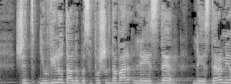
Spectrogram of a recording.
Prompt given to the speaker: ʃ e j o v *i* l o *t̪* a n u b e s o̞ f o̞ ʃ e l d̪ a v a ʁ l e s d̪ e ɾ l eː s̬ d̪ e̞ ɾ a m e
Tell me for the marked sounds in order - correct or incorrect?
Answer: correct, correct

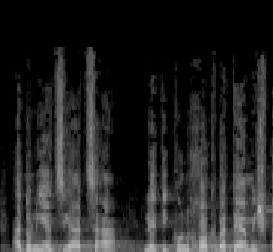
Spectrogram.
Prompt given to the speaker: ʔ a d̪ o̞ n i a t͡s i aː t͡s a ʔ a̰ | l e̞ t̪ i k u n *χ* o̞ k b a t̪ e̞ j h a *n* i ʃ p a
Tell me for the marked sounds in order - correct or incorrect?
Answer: correct, incorrect: m

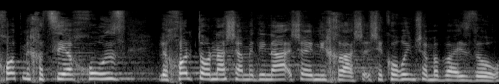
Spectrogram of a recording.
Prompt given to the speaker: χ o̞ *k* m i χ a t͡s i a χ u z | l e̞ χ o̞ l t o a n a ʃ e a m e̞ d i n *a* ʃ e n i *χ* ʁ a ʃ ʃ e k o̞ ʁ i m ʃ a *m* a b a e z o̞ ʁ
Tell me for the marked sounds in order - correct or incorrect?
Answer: incorrect: t, correct, correct, correct

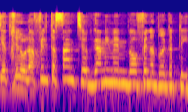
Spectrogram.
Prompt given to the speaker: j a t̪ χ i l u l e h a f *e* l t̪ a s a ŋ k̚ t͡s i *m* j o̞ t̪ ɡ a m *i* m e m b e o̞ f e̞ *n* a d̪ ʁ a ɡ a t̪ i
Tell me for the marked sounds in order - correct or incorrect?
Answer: incorrect: i, incorrect: none, correct, correct

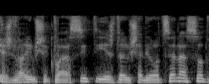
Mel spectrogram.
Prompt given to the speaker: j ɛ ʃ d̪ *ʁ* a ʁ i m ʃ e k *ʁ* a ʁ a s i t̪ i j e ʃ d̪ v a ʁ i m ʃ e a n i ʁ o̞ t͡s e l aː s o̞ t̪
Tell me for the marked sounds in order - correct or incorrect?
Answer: incorrect: v, incorrect: v

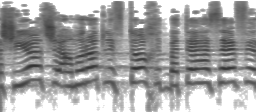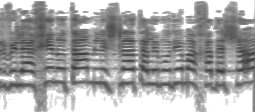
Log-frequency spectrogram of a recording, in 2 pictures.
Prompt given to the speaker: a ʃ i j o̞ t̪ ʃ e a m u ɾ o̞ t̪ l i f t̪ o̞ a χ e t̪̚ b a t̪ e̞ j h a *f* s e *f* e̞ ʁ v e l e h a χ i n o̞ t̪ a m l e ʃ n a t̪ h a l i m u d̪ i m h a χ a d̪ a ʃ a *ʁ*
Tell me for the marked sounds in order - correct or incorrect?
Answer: correct, correct, incorrect: none

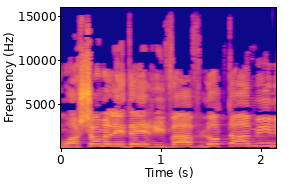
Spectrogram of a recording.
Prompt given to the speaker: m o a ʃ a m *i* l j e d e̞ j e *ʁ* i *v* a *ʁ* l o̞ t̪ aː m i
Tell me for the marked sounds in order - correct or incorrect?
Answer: incorrect: a, correct, correct, incorrect: v

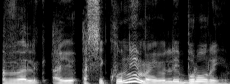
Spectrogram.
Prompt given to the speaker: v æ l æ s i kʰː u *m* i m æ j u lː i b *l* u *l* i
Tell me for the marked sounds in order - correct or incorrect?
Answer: incorrect: n, incorrect: ɾ, incorrect: ɾ

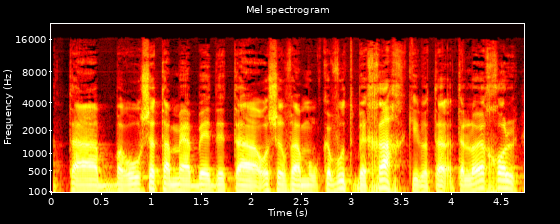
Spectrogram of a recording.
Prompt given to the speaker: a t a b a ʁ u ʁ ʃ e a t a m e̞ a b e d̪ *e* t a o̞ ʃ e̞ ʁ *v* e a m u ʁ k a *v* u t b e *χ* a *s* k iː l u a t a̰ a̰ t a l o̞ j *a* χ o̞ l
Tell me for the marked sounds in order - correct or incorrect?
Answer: correct, correct, correct, correct, incorrect: χ, correct

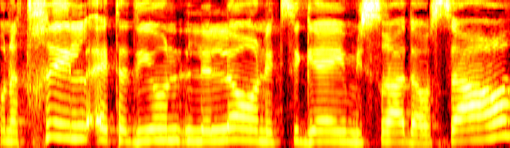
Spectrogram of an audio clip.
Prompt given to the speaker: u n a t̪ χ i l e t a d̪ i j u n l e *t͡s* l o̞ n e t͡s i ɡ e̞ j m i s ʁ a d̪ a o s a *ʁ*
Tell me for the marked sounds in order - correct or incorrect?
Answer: incorrect: none, correct

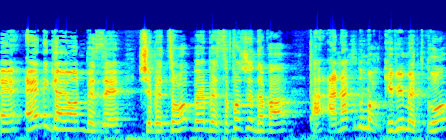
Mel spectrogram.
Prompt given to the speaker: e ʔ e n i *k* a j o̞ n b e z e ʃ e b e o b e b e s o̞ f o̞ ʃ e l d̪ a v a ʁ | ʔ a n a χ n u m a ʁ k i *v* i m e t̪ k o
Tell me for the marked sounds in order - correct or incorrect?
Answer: incorrect: ɡ, correct

